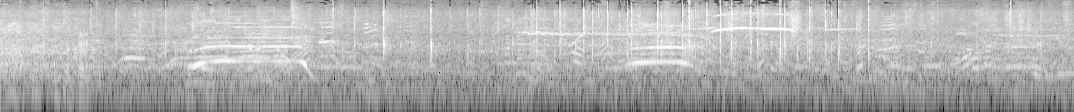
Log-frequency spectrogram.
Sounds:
speech

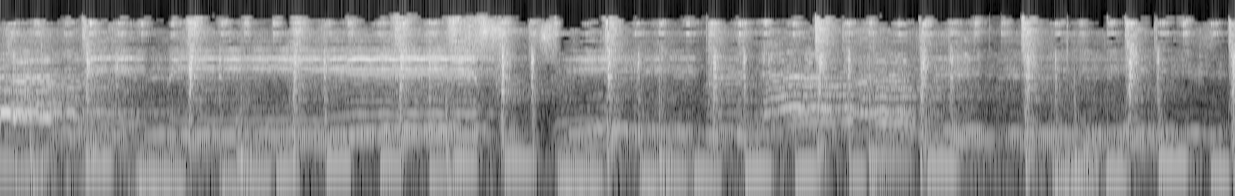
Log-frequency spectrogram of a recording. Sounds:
jingle (music), music

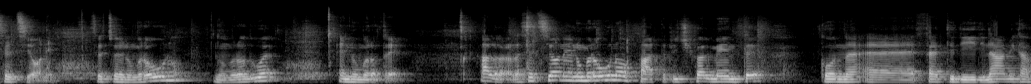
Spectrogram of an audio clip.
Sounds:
speech

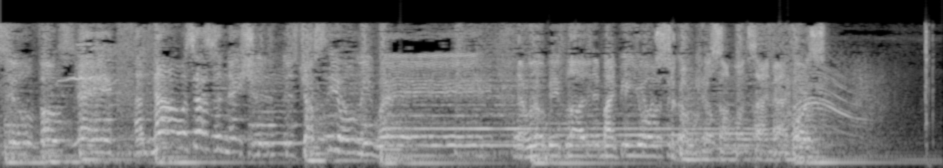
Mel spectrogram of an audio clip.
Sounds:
music

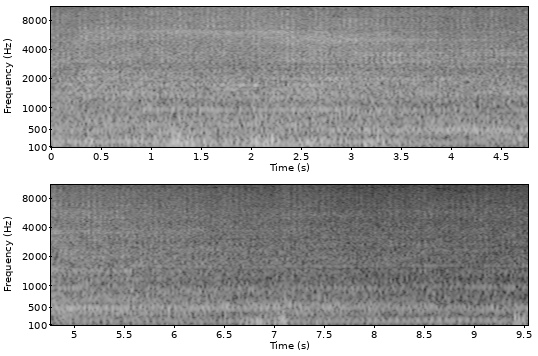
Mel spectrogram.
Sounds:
vehicle, outside, rural or natural, idling

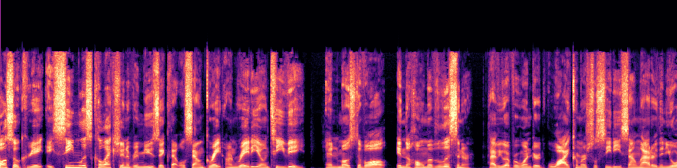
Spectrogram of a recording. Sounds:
speech

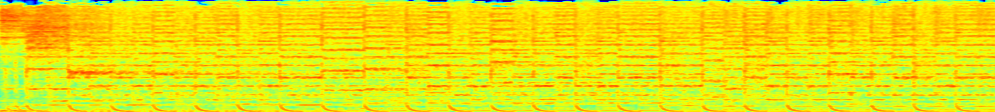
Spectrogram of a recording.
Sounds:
music, blues

